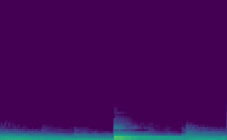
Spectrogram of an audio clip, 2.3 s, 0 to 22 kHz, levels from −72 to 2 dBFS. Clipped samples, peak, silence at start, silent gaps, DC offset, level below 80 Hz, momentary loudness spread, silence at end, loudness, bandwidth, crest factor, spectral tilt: under 0.1%; -12 dBFS; 0 s; none; under 0.1%; -56 dBFS; 9 LU; 0 s; -29 LUFS; 4.6 kHz; 16 dB; -11 dB/octave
